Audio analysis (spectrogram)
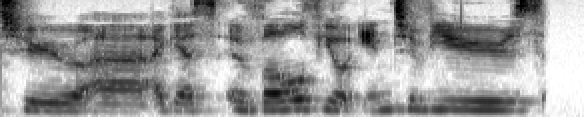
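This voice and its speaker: A woman of medium pitch speaks at a moderate pace with an Australian accent. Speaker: tech company CEO. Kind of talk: interview conversation.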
